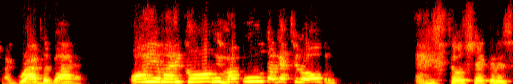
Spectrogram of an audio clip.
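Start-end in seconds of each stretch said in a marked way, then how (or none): 1.3-3.4 high-pitched, rattled-off Spanish cursing; high, hammed-up Spanish insults; mock Spanish tirade. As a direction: retell an audition outburst, pitched way up. Acting the audition scene in Spanish.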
